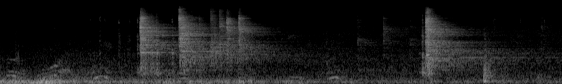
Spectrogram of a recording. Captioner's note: gate clanking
